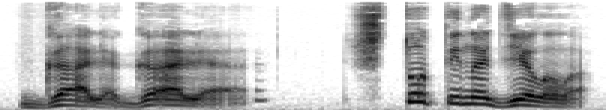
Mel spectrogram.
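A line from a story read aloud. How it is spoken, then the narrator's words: Sobbing like a child. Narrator (Russian): отец зарыдал, как ребенок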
